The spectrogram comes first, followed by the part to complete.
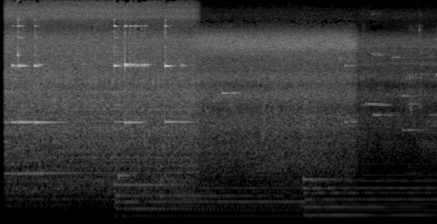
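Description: Imari-ware porcelain wind chimes (furin) ringing: a handful of clear, high, bright strikes in the first three seconds. Soft background music with sustained low tones comes in under them after about two seconds.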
